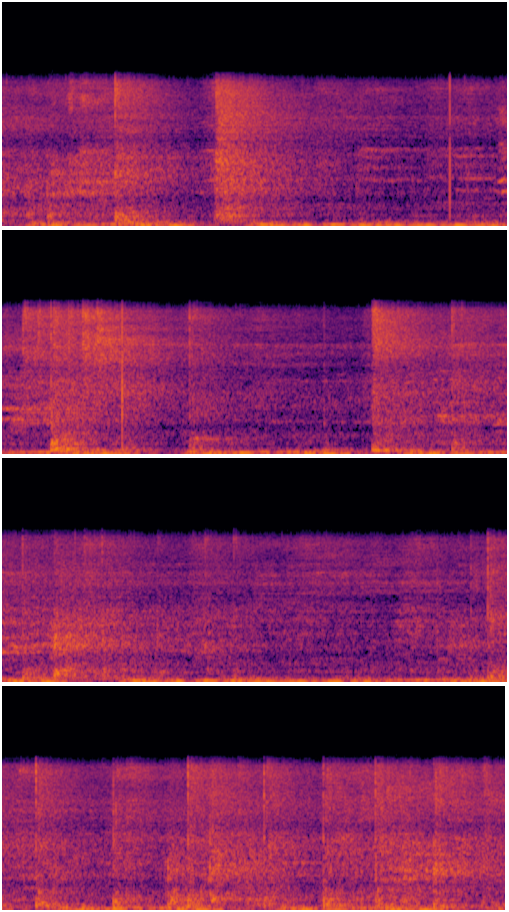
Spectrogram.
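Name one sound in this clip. A ball bounces on a wooden floor in a large echoing hall.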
